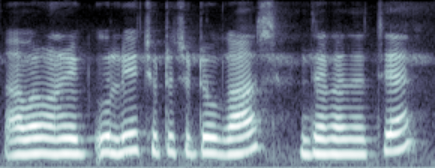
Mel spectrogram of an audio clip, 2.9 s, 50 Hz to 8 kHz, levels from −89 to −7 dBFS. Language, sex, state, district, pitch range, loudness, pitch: Bengali, female, Tripura, West Tripura, 225-255 Hz, -12 LUFS, 235 Hz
